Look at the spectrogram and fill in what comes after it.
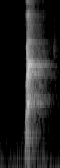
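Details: Rescued Chihuahua mix during a training session in Santa Monica barks at a light knock at the door: a single sharp, short bark that fades within half a second, in otherwise quiet surroundings.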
